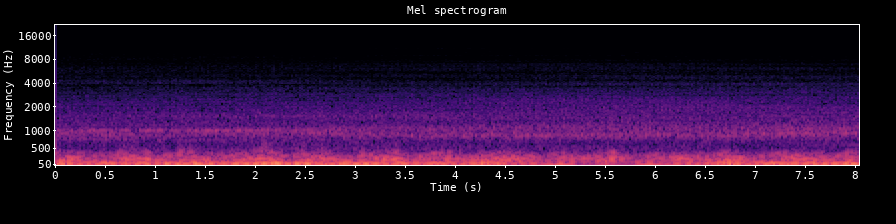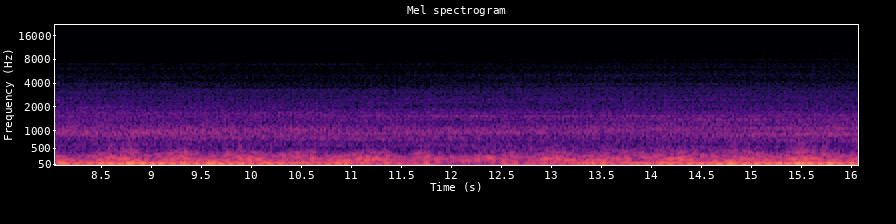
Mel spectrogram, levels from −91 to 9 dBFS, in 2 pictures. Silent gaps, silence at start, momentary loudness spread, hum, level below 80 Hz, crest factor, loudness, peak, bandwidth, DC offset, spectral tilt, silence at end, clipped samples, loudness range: none; 0 s; 10 LU; none; -28 dBFS; 14 dB; -29 LUFS; -10 dBFS; 3.6 kHz; under 0.1%; -10 dB/octave; 0 s; under 0.1%; 5 LU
